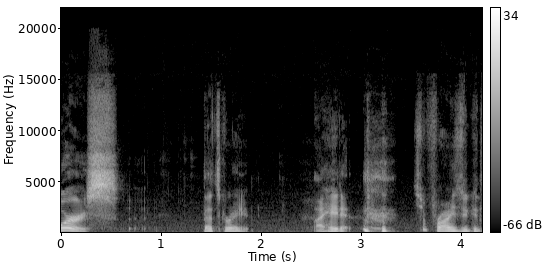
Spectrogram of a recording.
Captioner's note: laughter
